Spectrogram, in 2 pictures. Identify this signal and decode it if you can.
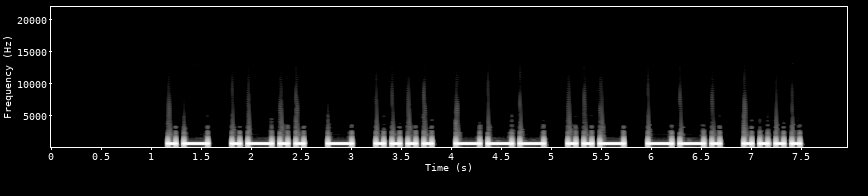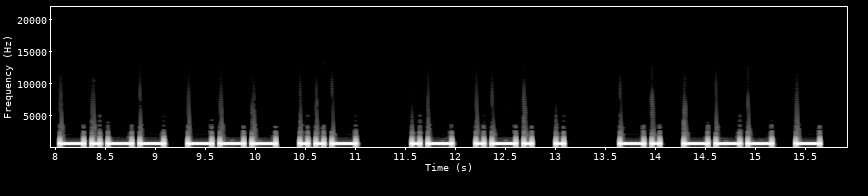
Morse code, heard as a keyed tone, about 15 wpm, 700 Hz. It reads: ALTHOUGH YOU ARE NOT
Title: Sentences from Top 1100 Words 15wpm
